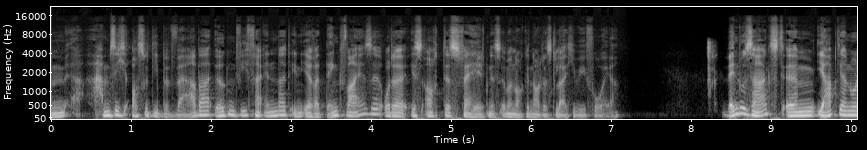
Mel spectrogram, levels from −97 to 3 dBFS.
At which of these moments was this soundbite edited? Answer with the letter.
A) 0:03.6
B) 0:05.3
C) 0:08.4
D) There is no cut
C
